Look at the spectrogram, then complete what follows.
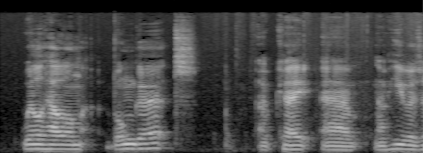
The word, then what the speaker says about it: Wilhelm Bungert: with the shelltoes so they are the I'll pronounce this correctly Wilhelm Bunger okay um now he was a I believe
